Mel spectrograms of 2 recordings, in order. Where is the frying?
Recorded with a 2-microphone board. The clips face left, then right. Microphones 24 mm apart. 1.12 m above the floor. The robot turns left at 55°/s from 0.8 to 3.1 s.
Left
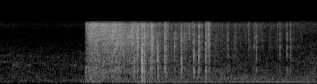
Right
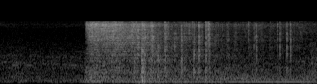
35° left (ahead or behind), 0.5 m; by 3.0 s centre (ahead or behind), 0.5 m.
